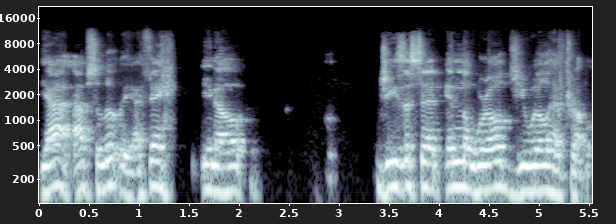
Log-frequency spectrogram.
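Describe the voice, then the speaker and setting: A man with an American accent speaks at a moderate pace in a fairly high, somewhat breathy voice with monotone, flat intonation and very even loudness. Long pauses come often. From US Midwest, Minnesota. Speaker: worship leader. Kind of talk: casual interview conversation.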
